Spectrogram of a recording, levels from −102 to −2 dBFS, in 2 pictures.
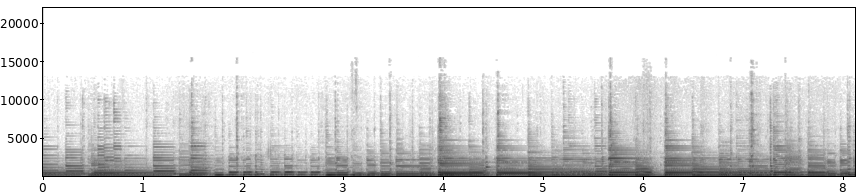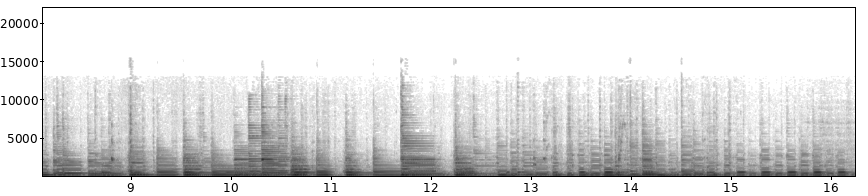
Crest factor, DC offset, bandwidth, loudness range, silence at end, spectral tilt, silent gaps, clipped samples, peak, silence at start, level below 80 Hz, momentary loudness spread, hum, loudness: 18 dB; under 0.1%; 12 kHz; 3 LU; 0 s; -7.5 dB/octave; none; under 0.1%; -12 dBFS; 0 s; -56 dBFS; 7 LU; none; -31 LUFS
